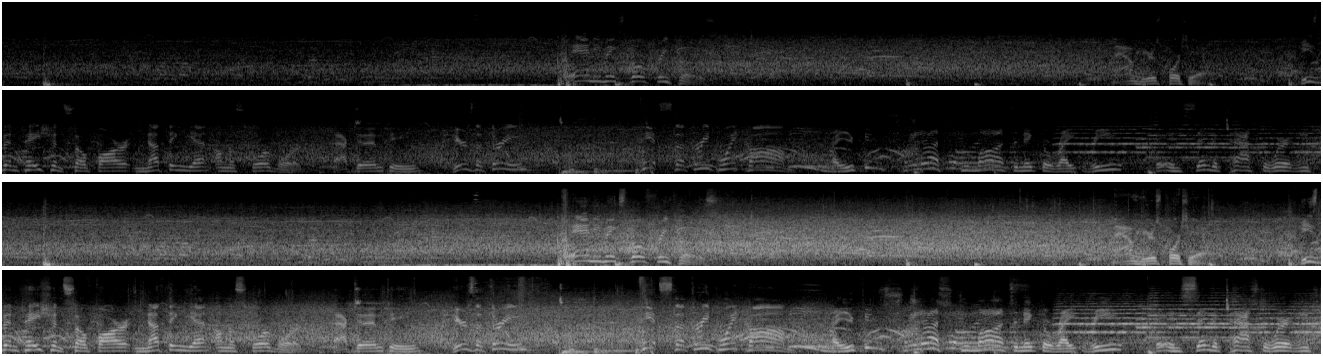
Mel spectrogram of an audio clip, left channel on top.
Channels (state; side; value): quieter; left; 18.1 dB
